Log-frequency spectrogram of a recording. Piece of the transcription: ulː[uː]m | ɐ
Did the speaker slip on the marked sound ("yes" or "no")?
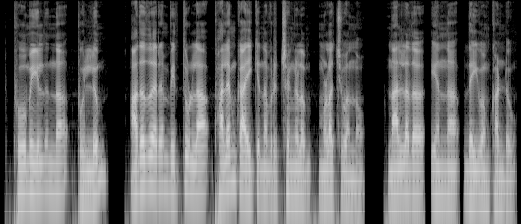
yes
